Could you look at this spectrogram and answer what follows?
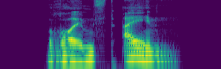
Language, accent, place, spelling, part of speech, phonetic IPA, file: German, Germany, Berlin, räumst ein, verb, [ˌʁɔɪ̯mst ˈaɪ̯n], De-räumst ein.ogg
- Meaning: second-person singular present of einräumen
